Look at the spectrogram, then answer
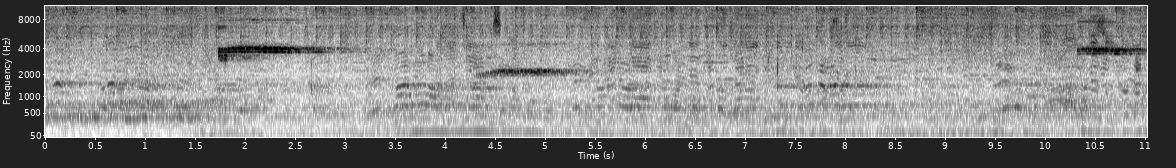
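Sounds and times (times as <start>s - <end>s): referee's whistle: 1.7s - 2.9s, 4.4s - 5.3s, 10.3s - 11.0s.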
